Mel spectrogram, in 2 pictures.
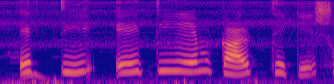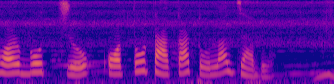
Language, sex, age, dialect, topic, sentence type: Bengali, female, 18-24, Rajbangshi, banking, question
